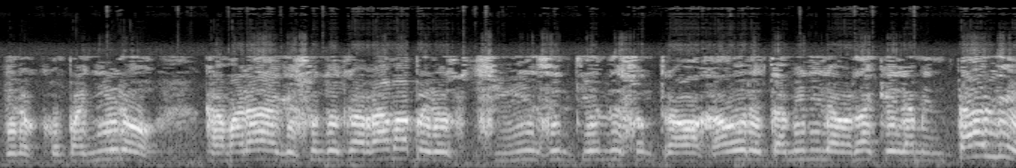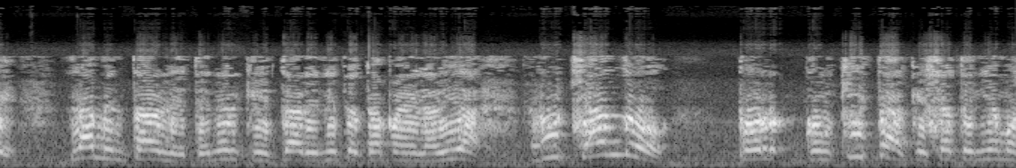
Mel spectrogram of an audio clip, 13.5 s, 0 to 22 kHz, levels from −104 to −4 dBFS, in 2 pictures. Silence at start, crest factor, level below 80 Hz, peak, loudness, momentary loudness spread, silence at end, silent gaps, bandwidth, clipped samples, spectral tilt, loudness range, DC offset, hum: 0.05 s; 14 dB; -66 dBFS; -4 dBFS; -18 LUFS; 8 LU; 0 s; none; 19 kHz; under 0.1%; -1.5 dB/octave; 2 LU; under 0.1%; none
